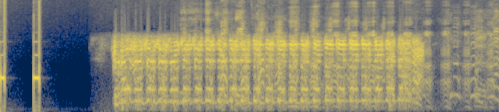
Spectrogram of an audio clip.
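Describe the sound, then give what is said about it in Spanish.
A voice imitates machine gun fire on request, with a rapid, sustained burst of harsh, rattling pulses for about three seconds, preceded by two short beeps and trailing into softer broken sounds. “Muy bien, ahora necesito escuchar una ametralladora.”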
